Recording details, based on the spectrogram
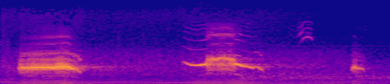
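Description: A tawny owl hoots: a long, steady, mellow hoo, a pause, then a longer wavering hooo, and a brief final note. A faint low hum sits underneath.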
